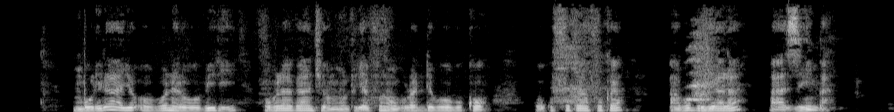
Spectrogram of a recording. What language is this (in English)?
Ganda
